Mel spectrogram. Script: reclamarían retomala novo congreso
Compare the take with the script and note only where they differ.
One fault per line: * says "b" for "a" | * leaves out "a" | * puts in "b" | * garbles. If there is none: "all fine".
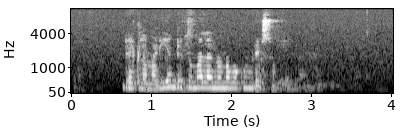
* puts in "no"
